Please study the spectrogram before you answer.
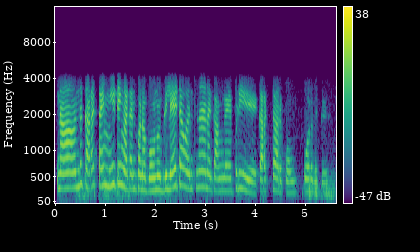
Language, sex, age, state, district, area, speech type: Tamil, female, 18-30, Tamil Nadu, Pudukkottai, rural, conversation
